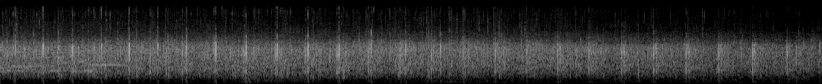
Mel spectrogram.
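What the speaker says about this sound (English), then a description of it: "could I ask you to give Jackie and Sean a big round of applause just for their openness and honesty?" Audience at a talk on the Northern Ireland peace process gives sustained applause. The clapping is even and continuous, moderately distant, with a few sharper individual claps standing out.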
